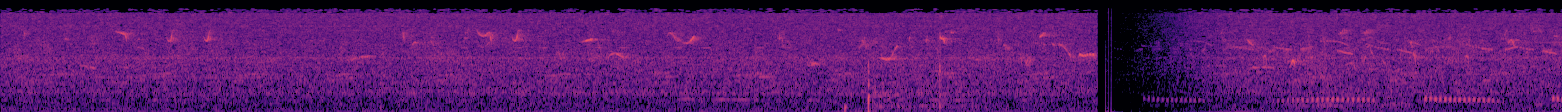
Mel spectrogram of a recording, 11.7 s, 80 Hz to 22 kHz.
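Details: European turtle dove, a seriously endangered species, in Lower Silesia, Poland, where 14 birds and 5 nests are counted on 4 square km; after a loud knock, three low soft purring phrases follow each other, with faint high bird chirps earlier.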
